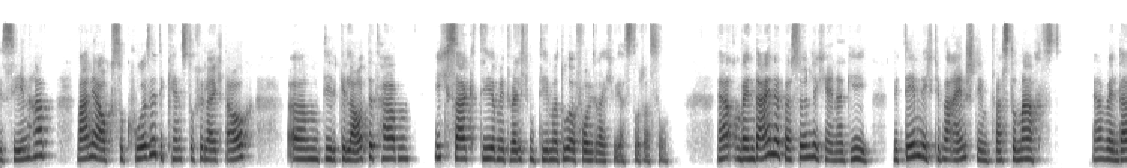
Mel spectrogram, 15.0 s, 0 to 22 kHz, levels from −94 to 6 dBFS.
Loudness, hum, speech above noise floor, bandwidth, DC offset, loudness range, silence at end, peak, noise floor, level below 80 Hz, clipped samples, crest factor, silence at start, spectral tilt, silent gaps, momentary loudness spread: -19 LUFS; none; 40 dB; 12.5 kHz; under 0.1%; 3 LU; 0 s; -2 dBFS; -58 dBFS; -84 dBFS; under 0.1%; 18 dB; 0 s; -5.5 dB/octave; none; 12 LU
